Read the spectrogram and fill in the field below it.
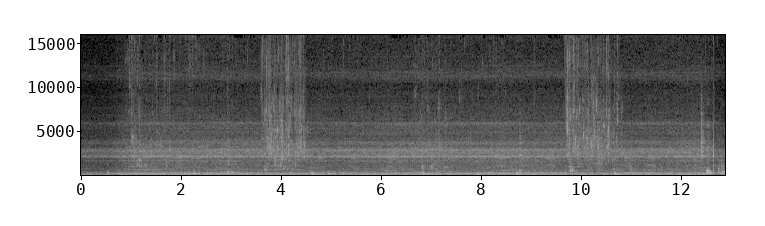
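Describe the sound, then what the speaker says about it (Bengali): Three cups of liquid milk pour into a pan for semolina pudding, giving a steady liquid rush over constant kitchen hum with a couple of brief louder splashy surges. "আমি পুডিং রেডি করার জন্য দিয়ে দিচ্ছি তরল দুধ 3 কাপ"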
